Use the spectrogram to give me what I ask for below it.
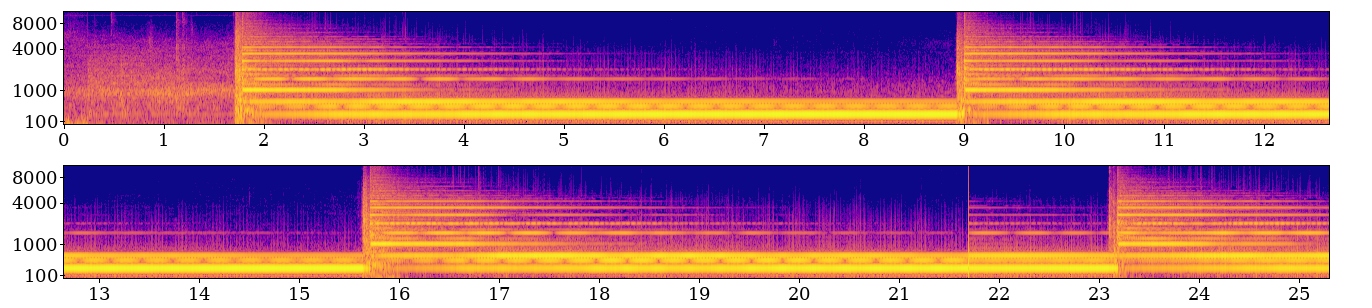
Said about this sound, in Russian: Колокольный звон, он лечит.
